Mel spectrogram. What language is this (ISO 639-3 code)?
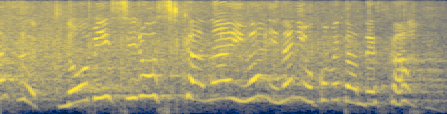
jpn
